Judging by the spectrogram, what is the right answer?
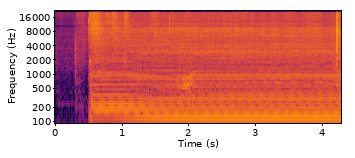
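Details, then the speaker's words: Microwave oven switching on with a loud, deep steady growl as if about to explode; it had a blown fuse and a swollen high-voltage capacitor (about 2100 V). "e galera hoje estô aqui para mostrar para vocês o por que o micro-ondas faz um barulho que parece que vai explodir um Ronco grave"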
